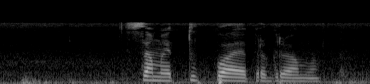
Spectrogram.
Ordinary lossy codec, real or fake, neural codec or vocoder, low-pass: MP3, 32 kbps; real; none; 7.2 kHz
